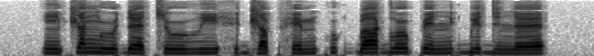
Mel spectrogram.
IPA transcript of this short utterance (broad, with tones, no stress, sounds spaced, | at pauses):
ĩ˨ t͡ʃ a˦ ŋ uː˨ ɗ ɛ˨ t͡s uː˨ β iː˨ h ɪ˨ d͡ʒ a˨ pʰ e˨˦ m kʷ e˦ ɡ͡b a˦ ɡ oː˦ p e˨ n ɪ˦ ɡ͡b ɪ˦ d ɪ˨ n ɛ˨˦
